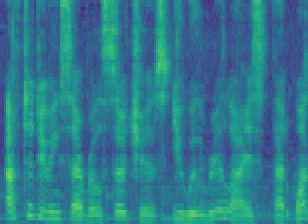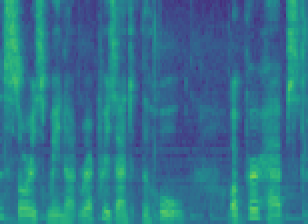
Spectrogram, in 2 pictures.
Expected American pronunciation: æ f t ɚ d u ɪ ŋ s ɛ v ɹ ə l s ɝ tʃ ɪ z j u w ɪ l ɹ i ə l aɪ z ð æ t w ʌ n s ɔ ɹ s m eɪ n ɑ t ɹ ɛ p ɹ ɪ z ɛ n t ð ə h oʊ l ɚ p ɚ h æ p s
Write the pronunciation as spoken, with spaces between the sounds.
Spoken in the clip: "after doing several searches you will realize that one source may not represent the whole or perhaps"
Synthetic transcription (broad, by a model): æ f t ɚ d u ɪ ŋ s ɛ v ɹ ə l s ɝ tʃ ɪ z j u w ɪ l ɹ i ə l aɪ z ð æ t w ʌ n s ɔ ɹ s m eɪ n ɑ t ɹ ɛ p ɹ ɪ z ɛ n t ð ə h oʊ l ɚ p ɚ h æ p s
